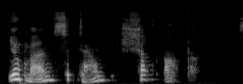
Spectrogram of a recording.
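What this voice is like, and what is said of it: Attempted British accent. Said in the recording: “British. ... I can't say it with that accent, but yes. ... Is that pretty good?”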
